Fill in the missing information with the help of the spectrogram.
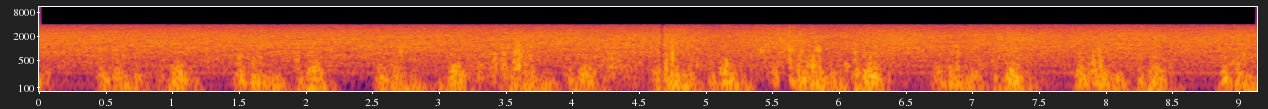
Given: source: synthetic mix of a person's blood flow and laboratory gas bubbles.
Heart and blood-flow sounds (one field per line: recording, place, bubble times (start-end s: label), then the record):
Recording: Doppler ultrasound of blood flow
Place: precordium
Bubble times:
5.12-5.20 s: bubbles
5.40-5.56 s: bubbles
5.60-5.70 s: bubbles
From the record:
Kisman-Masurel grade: 212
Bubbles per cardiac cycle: several, 3 to 8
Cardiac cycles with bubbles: 1 to 10%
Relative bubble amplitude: moderate (0.250 to 0.450)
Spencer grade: 1 (occasional bubble signal discernible with the cardiac motion signal, with majority of cardiac periods free of bubbles)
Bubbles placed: anywhere in the cardiac cycle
